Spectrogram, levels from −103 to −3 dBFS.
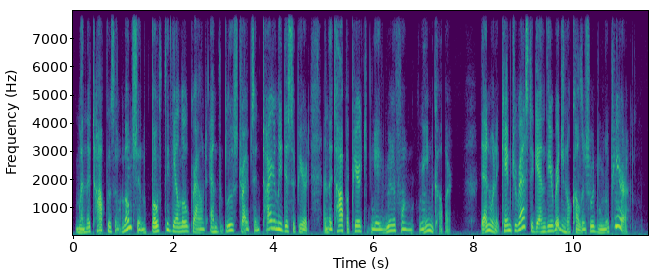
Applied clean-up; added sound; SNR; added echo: neural diffusion model UNIVERSE++.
